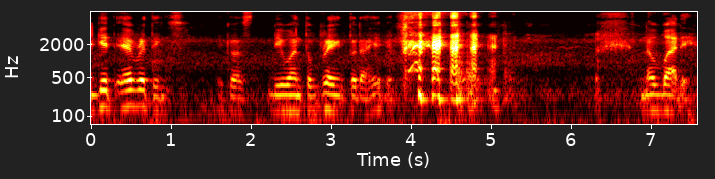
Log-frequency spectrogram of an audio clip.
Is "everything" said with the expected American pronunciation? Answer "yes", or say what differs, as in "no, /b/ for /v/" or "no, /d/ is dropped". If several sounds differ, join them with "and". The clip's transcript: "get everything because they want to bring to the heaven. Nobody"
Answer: no, /t/ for /θ/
